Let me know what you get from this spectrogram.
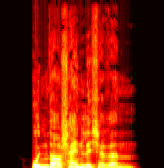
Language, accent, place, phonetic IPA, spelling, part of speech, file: German, Germany, Berlin, [ˈʊnvaːɐ̯ˌʃaɪ̯nlɪçəʁəm], unwahrscheinlicherem, adjective, De-unwahrscheinlicherem.ogg
- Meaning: strong dative masculine/neuter singular comparative degree of unwahrscheinlich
